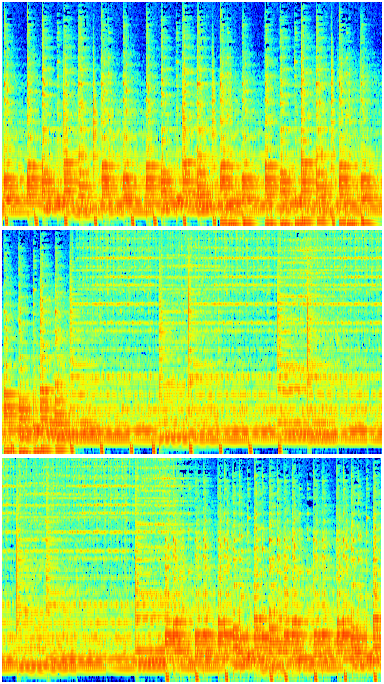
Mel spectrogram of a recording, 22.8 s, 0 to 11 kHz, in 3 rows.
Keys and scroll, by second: 15.6 0, 15.8 Return, 16.8 0, 17.1 Return.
